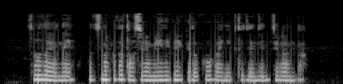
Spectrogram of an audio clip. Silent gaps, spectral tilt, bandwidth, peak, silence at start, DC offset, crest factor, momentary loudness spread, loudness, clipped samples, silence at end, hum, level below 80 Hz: none; -5 dB/octave; 11.5 kHz; -6 dBFS; 0.3 s; under 0.1%; 16 dB; 6 LU; -21 LUFS; under 0.1%; 0.4 s; none; -46 dBFS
